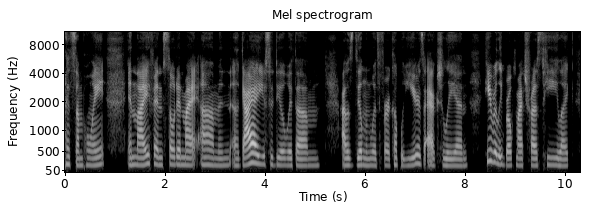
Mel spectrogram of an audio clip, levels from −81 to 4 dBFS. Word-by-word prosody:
at 190 -2 -4
some 165 0 0
point 170 +2 -1 0.5
in 180 +1 -2
life 175 +5 +5
and 175 -3 0
so 185 -1 0
did 180 -1 0
my, 170 -1 +5
um 170 -2 -2
and 165 +2 -12
a 160 - -6
guy 180 +8 +9
I - - +8
used 190 -2 -1
to 185 - -10
deal 165 -1 -7
with, 165 0 -7
um, 160 +1 -3 0.4
I - - +2
was 165 -1 -1
dealing 165 0 -4
with 160 -1 -8
for 165 - -5
a - - -3
couple 175 +1 -9
years 175 +6 -1
actually, 155 -1 0
and 155 +1 -6 0.3
he 265 +1 +5
really 225 -7 0
broke 160 -1 -3
my 160 -1 +3
trust. 160 0 -1
He 170 -2 -7
like 155 -1 -6
165 Hz, 210 wpm, -26 LUFS, 160-180 Hz, 0.5 s, guy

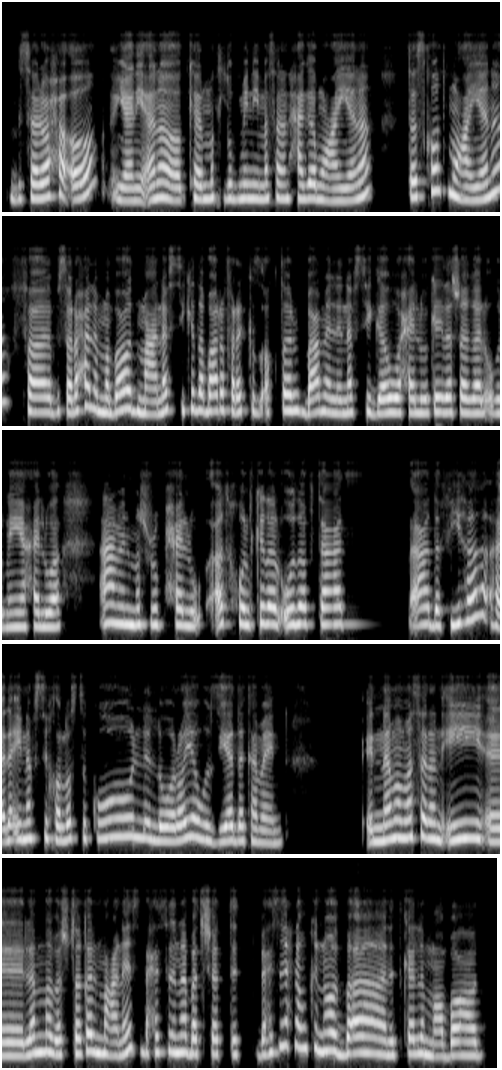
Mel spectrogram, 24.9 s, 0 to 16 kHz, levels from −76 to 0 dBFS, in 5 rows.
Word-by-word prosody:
بصراحة 255 +3 +1
آه، 250 +8 +2 0.2
يعني 215 -1 -1
أنا 250 -3 +3
كان 245 -3 0
مطلوب 250 -1 -3
منّي 250 0 +1
مثلًا 250 0 -1
حاجة 250 0 0
معيّنة، 225 - -1 0.3
تاسكات 350 +8 0
معيّنة، 250 +1 +1 0.2
فبصراحة 260 +4 +1
لمّا 275 -7 +1
باقعد 280 +3 +2
مع 230 -3 +1
نَفْسي 285 +5 -2
كده 295 0 -1
باعرف 280 +1 0
أركّز 265 0 -3
أكتر، 280 +3 0
باعمل 255 0 0
لنَفْسي 255 +2 -3
جَو 245 +2 +3
حلو 245 -1 -1
كده، 260 0 +2
أشغّل 245 -1 +1
أغنية 245 0 -2
حلوة، 245 0 0 0.4
أعمل 305 -2 +3
مشروب 285 0 -2
حلو، 270 -2 -1
أدخل 295 0 0
كده 300 +1 +2
الأوضة 290 +1 +2
بتاعتي 290 0 -3 0.4
قاعدة 280 -1 0
فيها 290 +7 +1 0.2
هالاقي 260 +4 0
نَفْسي 285 +2 -1
خلّصت 280 +1 -2
كل 315 +2 0
اللي 260 -3 +1
ورايا 260 +6 +2
وزيادة 250 -2 0
كمان. 220 -4 -5 0.9
إنّما 255 +6 +3
مثلًا 300 -2 +2
إيه، 280 +3 +2
آآ 230 0 +1
لمّا 285 +5 +3
باشتغل 270 +3 +1
مع 245 -3 0
ناس، 305 +6 -2
باحس 285 +2 -5
إن 295 - +1
أنا - - +4
باتشتّت، 260 -1 -3
باحس 250 +6 -4
إن 400 - -1
إحنا 400 -1 -2
ممكن 360 -3 -1
نقعد 310 -4 +2
بقى 275 -1 +3
نتكلِّم 265 +2 -1
مع 220 -2 -1
بعض، 235 +1 0
265 Hz, 160 wpm, -15 LUFS, 245-290 Hz, 0.9 s, أنا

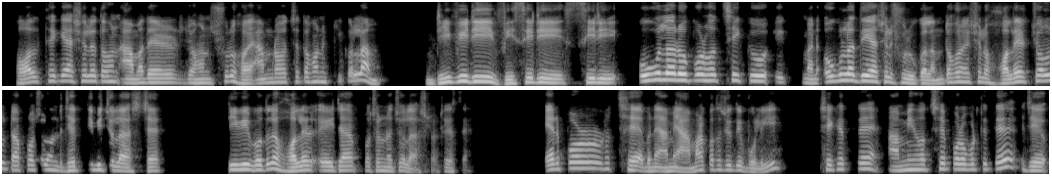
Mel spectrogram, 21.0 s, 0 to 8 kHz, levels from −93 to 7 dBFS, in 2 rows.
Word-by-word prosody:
হল 135 +4 +2
থেকে 195 0 -2
আসলে 190 +1 -1
তখন 180 0 -1
আমাদের 140 +2 +1 0.3
যখন 130 0 -1
শুরু 180 +1 -3
হয় 115 0 +2
আমরা 145 +3 -4
হচ্ছে 165 +2 -8
তখন 170 +1 -2
কি - - -17
করলাম? 220 - +1 0.6
DVD, 165 +6 +4 0.3
VCD, 130 +6 +1 0.4
CD 145 -1 +2 0.4
ওগুলোর 235 +1 +7
উপর 215 +1 +2
হচ্ছে 210 +1 -3
একটু 195 +1 -2 0.2
ই - - -3 0.3
মানে 130 0 -2
ওগুলা 215 +4 +5
দিয়ে 195 -1 +8
আসলে 170 -2 -2
শুরু 130 -3 +1
করলাম। 110 -2 +1
তখন 165 +3 0 0.4
হলের 140 +8 +3
চলটা 200 -4 +1
প্রচলন 170 -1 -4
যে 145 - +2
টিভি 170 -1 -2
চলে 145 -4 +1
আসছে 135 +3 -4 0.7
টিভির 175 +1 +3
বদলে 185 +4 +2
হলের 140 +5 +2
এইটা 145 +1 0 0.2
প্রচলনে 140 -2 -6
চলে 130 -3 -3
আসলো - - -15
ঠিক 125 - -8
আছে? - - -22 0.9
এরপর 205 +4 0 0.3
হচ্ছে 175 -4 -5
মানে 130 +1 -2
আমি 130 +1 -2
আমার 115 +8 -2
কথা 170 -1 -6
যদি 160 -1 -3
বলি, 105 +2 -4 0.5
সেক্ষেত্রে 190 +3 -4 0.3
আমি 155 +4 -1
হচ্ছে 175 +2 -5
পরবর্তীতে 185 +3 -1 0.3
যে 145 - +2
165 Hz, 165 wpm, -23 LUFS, 140-190 Hz, 0.9 s, দিয়ে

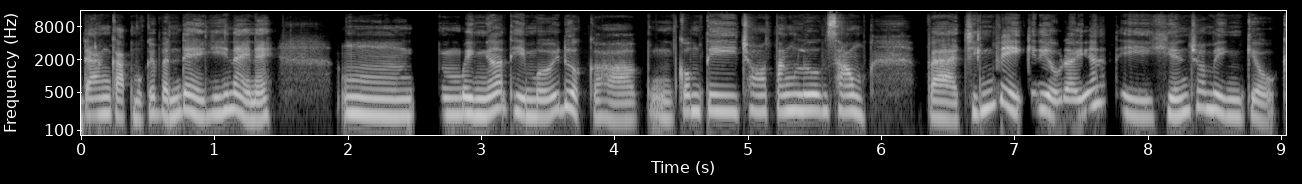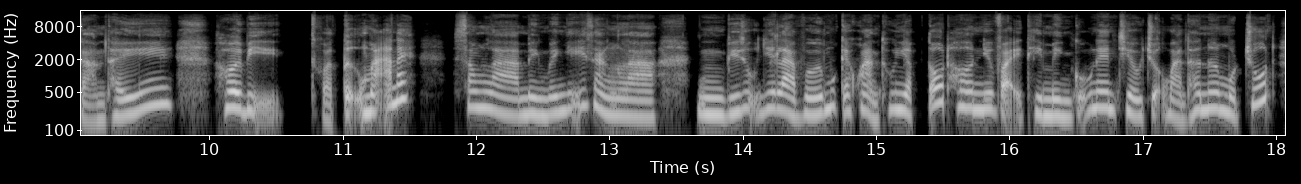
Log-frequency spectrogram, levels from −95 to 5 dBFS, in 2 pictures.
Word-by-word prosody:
đang 200 +1 +1
gặp 180 -2 -1
một 170 - -4
cái 205 - -3
vấn 190 -1 0
đề 215 -5 +3
như 200 +2 -2
thế 220 - +2
này 230 -8 +3
này. 165 +2 +2 0.5
Ừm, 190 -2 +1 0.4
mình 200 -2 +4
á 245 +5 +3
thì 215 -4 0
mới 185 +4 0
được, 245 -6 0
ờ, 160 -2 -4
ừm, 170 - -6
công 220 +5 -1
ty 225 -1 0
cho 225 -1 0
tăng 225 +1 0
lương 230 -1 +3
xong. 220 -1 +4 0.5
Và 170 -2 +2
chính 225 +9 0
vì 230 -6 +4
cái 245 - -8
điều 220 -7 +1
đấy 185 -1 +1
á 290 - +1
thì 185 -4 -4
khiến 195 +3 0
cho 255 +3 -1
mình, 200 -7 0
kiểu, 170 -3 -4
cảm 150 +1 -4
thấy 235 - 0 0.3
hơi 260 -1 +5
bị 230 -2 -3 0.3
quả - - -3
tự - - 0
mãn 310 - +4
ấy, 360 - +7 0.4
xong 260 -1 -1
là 210 -5 +1
mình 195 0 +1
mới 205 +2 0
nghĩ 245 +5 -3
rằng 225 -9 0
là, 180 -2 0 0.3
ừm, 200 -1 +1
ví 205 +3 0
dụ 255 - -3
như 235 +4 -3
là 230 -5 +4
với 195 +2 +1
một 255 +5 -1
cái 220 - -1
khoản 175 - 0
thu 245 - -6
nhập 225 -5 +1
tốt 310 - +4
hơn 260 -2 +1
như 245 +1 +1
vậy 235 - +2
thì 200 - -3
mình 185 -2 +1
cũng 220 +8 -4
nên 260 -1 +2
chiều 220 -7 0
chuộng 195 - -2
bản 175 -5 -2
thân 235 +8 -1
hơn 250 -1 +2
một 200 -3 -2
chút. 315 +4 +3
210 Hz, 255 wpm, -24 LUFS, 185-240 Hz, 0.5 s, ấy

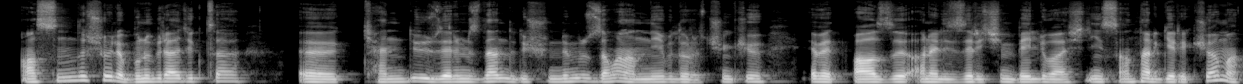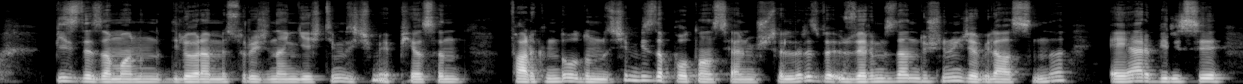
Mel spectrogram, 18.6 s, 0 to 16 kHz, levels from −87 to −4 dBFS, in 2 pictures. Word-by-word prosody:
Aslında 155 +9 0
şöyle, 180 -6 +1
bunu 125 +1 +2
birazcık 135 +1 +1
da, 140 -2 -4 0.4
ııı, 115 -2 +4 0.2
kendi 120 +3 -3
üzerimizden 125 0 +3
de 120 - -4
düşündüğümüz 125 +3 -3
zaman 135 +3 +1
anlayabiliyoruz. 115 -2 0
Çünkü 125 +2 -4 0.3
evet, 115 -2 +2
bazı 115 +1 +5
analizler 120 0 +1
için 115 0 -3
belli 115 +1 +2
başlı 110 +1 -1
insanlar 120 +2 0
gerekiyor 115 +7 0
ama 195 - -1 0.4
biz 150 -3 -4
de 130 - +4
zamanında 115 -1 0
dil 115 0 -2
öğrenme 115 -1 +4
sürecinden 115 -1 -2
geçtiğimiz 115 +3 -2
için 120 +2 -8
ve - - -3
piyasanın 115 0 -2 0.3
farkında 125 +2 +2
olduğumuz 120 -6 0
için 180 - -4
biz 180 -1 -4
de 170 - +1
potansiyel 115 -3 0
müşterileriz 120 +8 -2
ve - - +5
üzerimizden 130 +3 +1
düşününce 130 -2 -1
bile 120 0 +2
aslında 120 +10 -2 0.3
eğer 140 +3 +2
birisi 135 +1 +1
120 Hz, 150 wpm, -23 LUFS, 115-135 Hz, 0.4 s, bazı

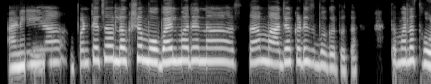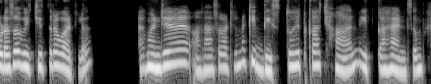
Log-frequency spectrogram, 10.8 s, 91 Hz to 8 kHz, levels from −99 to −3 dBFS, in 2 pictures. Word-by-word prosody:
आणि 250 +5 +2
अ, 295 +1 -3 0.3
पण 285 0 -3
त्याचं 330 +2 0
लक्ष 320 +2 +2
मोबाईलमध्ये 310 +1 +4
न 310 0 +1 0.3
असता 285 +2 -4
माझ्याकडेच 300 0 0
बघत 225 -4 -5
होता. 185 0 -9 0.5
तर 295 - -5
मला 300 +2 +1
थोडंसं 260 -1 +3
विचित्र 230 +2 -1
वाटलं; 195 -1 -3 0.7
म्हणजे 235 +2 +5 0.3
मला 185 +1 -4
असं 200 +3 -6
वाटलं 220 +3 -5
ना, 280 - -2
की 300 - 0
दिसतोय 235 +6 0
इतका 250 +1 -3
छान 210 +3 -3
इतका 205 -3 -4
हँडसम, 190 -1 -1
250 Hz, 150 wpm, -23 LUFS, 215-295 Hz, 0.7 s, म्हणजे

